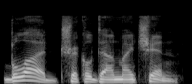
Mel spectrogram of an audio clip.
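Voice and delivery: ordinary delivery, nothing marked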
